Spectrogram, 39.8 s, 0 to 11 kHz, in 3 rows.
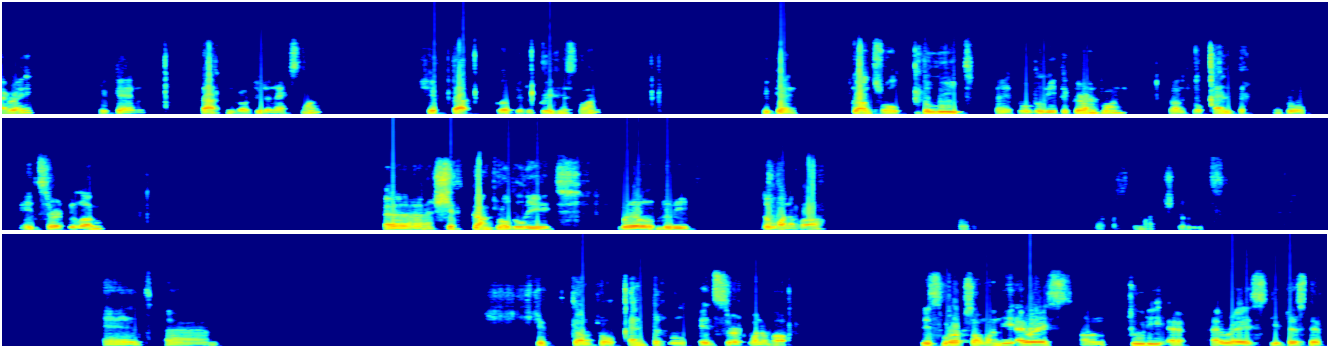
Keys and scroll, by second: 8.1 ctrl+a.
